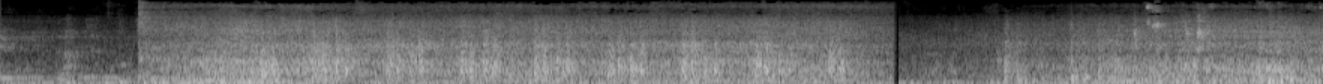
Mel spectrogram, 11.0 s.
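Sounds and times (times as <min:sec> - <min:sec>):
train wheels clattering: 0:02.0 - 0:07.3, 0:08.3 - 0:11.0.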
